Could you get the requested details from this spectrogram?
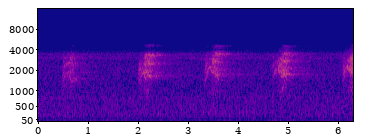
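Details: Lesser spotted eagle nest in Estonia on 19 July 2013 near midday, nest camera, chick hatched 11 June: harsh, raspy, drawn-out calls repeated about every one and a half seconds, five in all, over a steady background hiss.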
